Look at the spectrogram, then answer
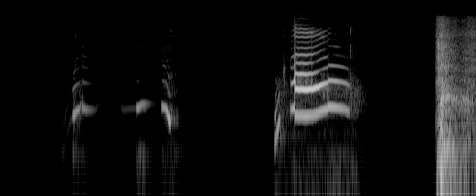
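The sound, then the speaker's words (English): A kitten makes a few soft, brief chirps, then lets out one loud, high-pitched meow, followed by a short burst of rustling noise. “Sorry, we're getting the kitten's opinion on the topic.”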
